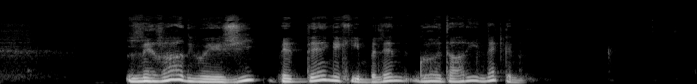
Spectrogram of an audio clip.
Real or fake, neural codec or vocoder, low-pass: fake; vocoder, 44.1 kHz, 128 mel bands every 512 samples, BigVGAN v2; 10.8 kHz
